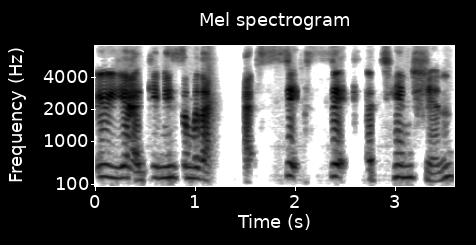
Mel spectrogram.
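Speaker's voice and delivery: put-on New Zealand accent. Imitating girls who romanticized being sick: new zealand accent. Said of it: "I can do New Zealand, but not Australia".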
